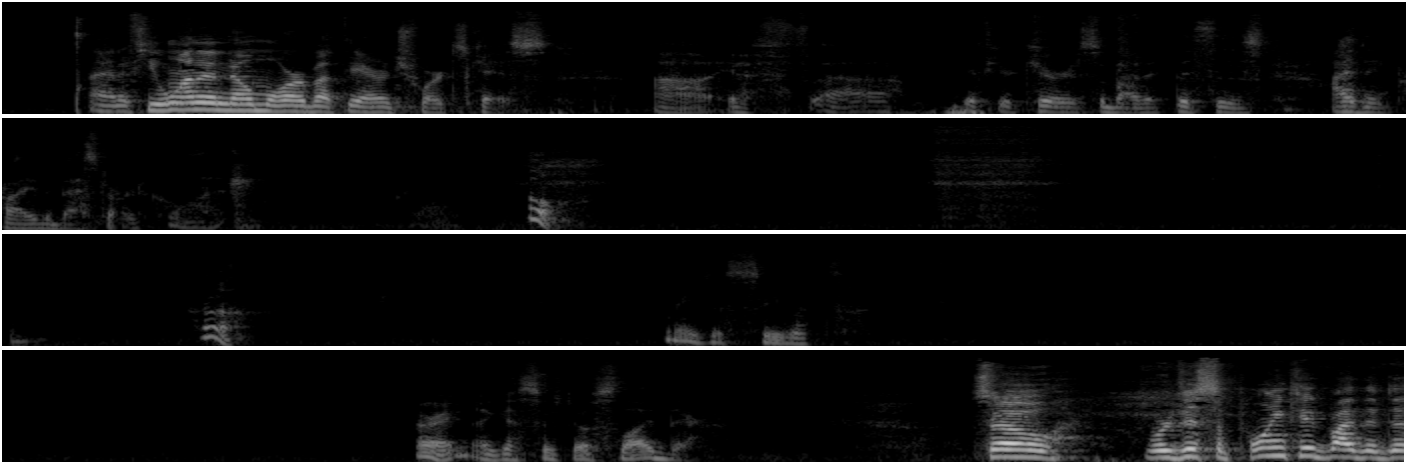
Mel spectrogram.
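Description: A middle-aged man lectures calmly, with long pauses.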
